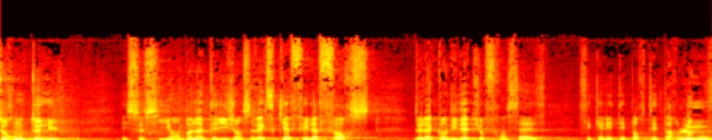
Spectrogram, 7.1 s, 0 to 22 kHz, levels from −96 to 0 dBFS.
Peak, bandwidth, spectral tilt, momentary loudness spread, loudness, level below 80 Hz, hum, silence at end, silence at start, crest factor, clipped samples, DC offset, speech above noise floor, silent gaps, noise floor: -2 dBFS; 17 kHz; -3.5 dB/octave; 13 LU; -17 LUFS; -56 dBFS; none; 0 s; 0 s; 16 dB; under 0.1%; under 0.1%; 21 dB; none; -37 dBFS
